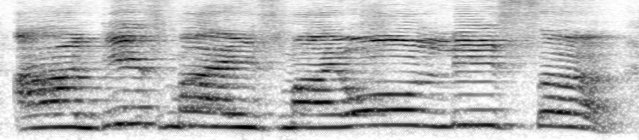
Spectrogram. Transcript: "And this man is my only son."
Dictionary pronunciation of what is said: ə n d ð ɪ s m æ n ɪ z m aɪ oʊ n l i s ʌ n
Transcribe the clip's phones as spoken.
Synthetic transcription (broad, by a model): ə n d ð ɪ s m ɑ ɪ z m aɪ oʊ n l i s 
